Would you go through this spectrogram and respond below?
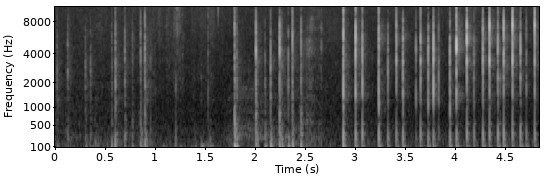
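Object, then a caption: Plastic lotion bottle. Fingernails tap a tall white plastic Cien lotion or shampoo bottle, hollow and probably partly full, held in one hand close to the microphone. Around 26 short, dry, bright clicks with a soft low thump beneath them. They start sparse and irregular, then come faster and louder in the second half, with almost no ring after each tap.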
